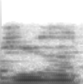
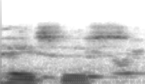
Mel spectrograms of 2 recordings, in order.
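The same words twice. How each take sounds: First: The name is said the English way. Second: The name is said the Spanish way. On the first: "spell the name Jesus" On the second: "they pronounce it Jesus"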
